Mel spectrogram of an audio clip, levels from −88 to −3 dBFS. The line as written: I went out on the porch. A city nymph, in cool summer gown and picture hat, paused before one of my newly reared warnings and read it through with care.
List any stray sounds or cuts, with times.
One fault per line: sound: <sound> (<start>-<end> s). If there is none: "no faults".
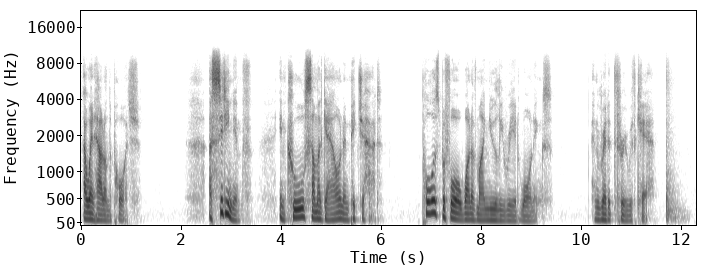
sound: thud (11.7-12.2 s)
